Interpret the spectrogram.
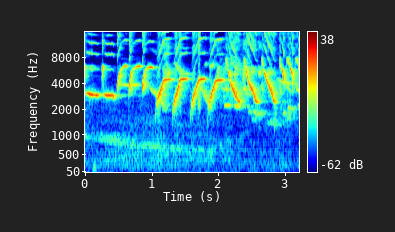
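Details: Canary singing to coax quiet canaries into song: a steady whistled note followed by a quick series of rising-then-falling slurred syllables, about four per second, growing denser toward the end.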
